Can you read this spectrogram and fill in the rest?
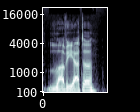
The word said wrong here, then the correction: Loviatar: which I'm pronouncing perfectly. Loviatar, sorry. So again, vote online.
